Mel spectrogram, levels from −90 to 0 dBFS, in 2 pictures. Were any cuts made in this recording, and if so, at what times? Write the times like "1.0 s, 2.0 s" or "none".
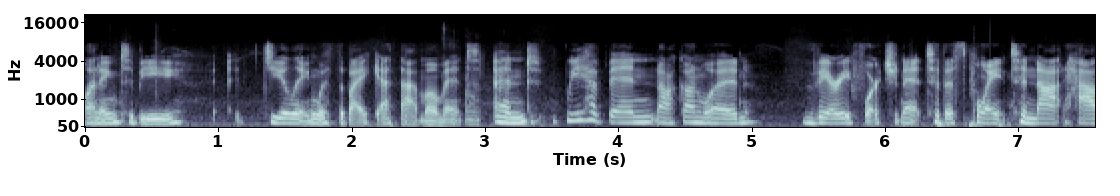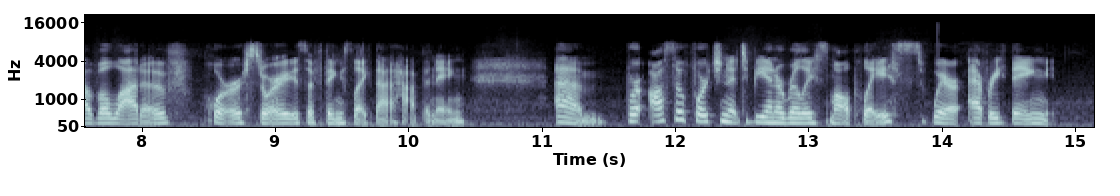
2.9 s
